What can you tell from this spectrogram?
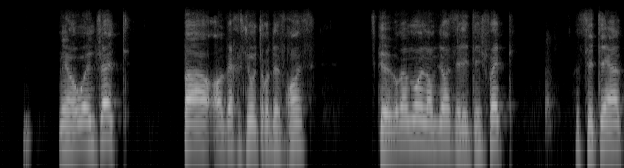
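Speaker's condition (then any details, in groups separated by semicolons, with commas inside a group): Cerebral palsy; cerebral palsy causing quadriplegia since birth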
